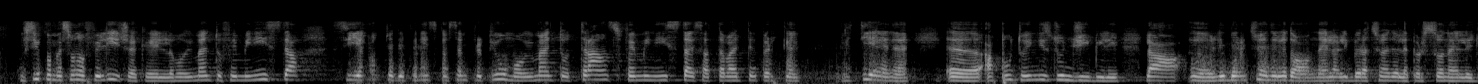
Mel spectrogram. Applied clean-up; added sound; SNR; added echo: neural separator model SepFormer DNS4.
